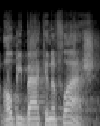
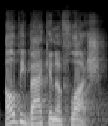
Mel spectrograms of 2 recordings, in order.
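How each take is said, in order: First: "flash" said with the open vowel of "cat", not "flush"; original flash. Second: "flush" said with the vowel of "flush", not "flash"; flush pun. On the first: Teacher gives the original phrase "flash" after the pun. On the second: Teacher contrasts the bathroom pun "flush" with "flash". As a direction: land the pun: "in a flush" rhymes with rush. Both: Shown as a demonstration. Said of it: "is a humorous twist on".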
